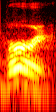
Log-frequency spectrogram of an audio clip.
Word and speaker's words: Bruery: And we're here at the Brewery, and that's spelled B-R-U-E-R-Y, which is probably, I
